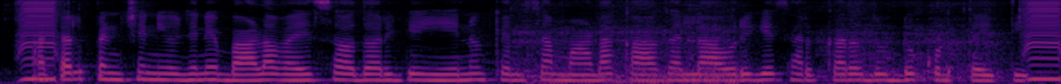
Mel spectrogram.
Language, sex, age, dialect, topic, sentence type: Kannada, female, 25-30, Central, banking, statement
